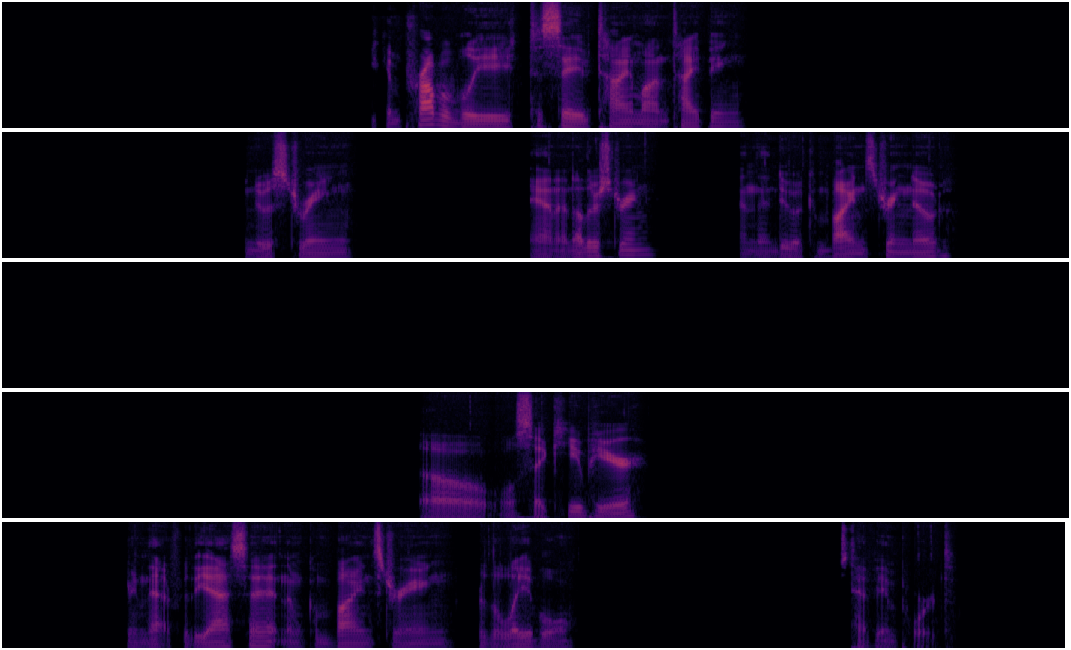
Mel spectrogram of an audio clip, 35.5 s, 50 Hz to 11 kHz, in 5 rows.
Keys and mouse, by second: 1.5 middle click, 4.9 middle click, 5.3 click, 5.7 shift+a, 6.2 s, 9.7 click, 10.9 shift+d, 11.2 y, 12.2 click, 13.0 shift+a, 17.9-18.3 drag, 18.8-19.2 drag, 19.4-20.9 drag, 21.3-23.3 drag, 23.8-24.3 drag, 24.7-26.4 drag, 27.6-28.6 drag, 29.1-30.1 drag, 31.0-31.5 drag, 32.1 click, 34.4-35.5 drag.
